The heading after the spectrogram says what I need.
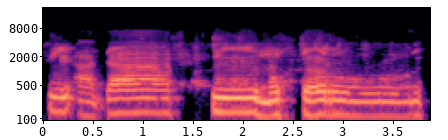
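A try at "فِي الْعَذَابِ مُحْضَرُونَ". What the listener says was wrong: Ini jangan kepanjangan Pak. Fil adzabi muhdharun.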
